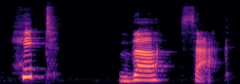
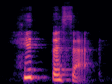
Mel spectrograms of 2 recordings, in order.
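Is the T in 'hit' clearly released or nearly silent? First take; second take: clearly released; nearly silent. First: The T at the end of 'hit' is clearly released. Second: The T is nearly silent and linked to 'the'. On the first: The speaker calls it wrong. "We don't really say hit the sack" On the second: The speaker calls it right. "this T almost becomes silent and it links with this T H"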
